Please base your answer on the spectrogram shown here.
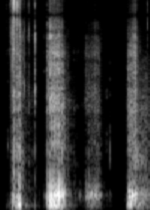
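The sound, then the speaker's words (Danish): Crunching bites into a salt stick, chewed with the mouth closed. Four dense, loud bursts of crunch come with short gaps between them, and there is no talk. “Jeg har nu en saltstang i min hånd her, og vil nu teste. Jeg bider, og jeg knaser.”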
